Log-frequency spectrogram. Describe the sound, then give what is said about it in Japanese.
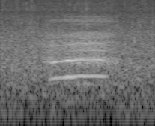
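A steady, soft rush of river water flowing close by an open-air hot spring bath, with a brief tonal whistle rising briefly over it in the middle. “川がすぐそば流れてて、目隠しの木々の緑も鮮やかで、あったまるだけじゃなく、くつろぐわ。”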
